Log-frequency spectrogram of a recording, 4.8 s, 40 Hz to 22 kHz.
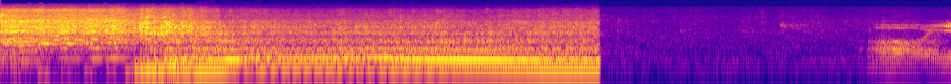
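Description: An Aston Martin V8 Vantage with a Velocity AP X-pipe exhaust, cats and a Stage 2 tune fires up and revs, a loud, close engine roar that cuts off abruptly before a quieter stretch and a short return of sound.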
